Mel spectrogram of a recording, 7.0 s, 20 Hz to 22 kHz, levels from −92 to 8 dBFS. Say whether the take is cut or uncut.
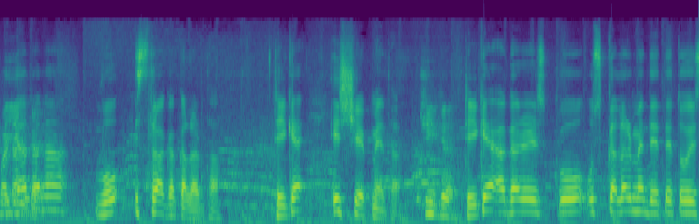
uncut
